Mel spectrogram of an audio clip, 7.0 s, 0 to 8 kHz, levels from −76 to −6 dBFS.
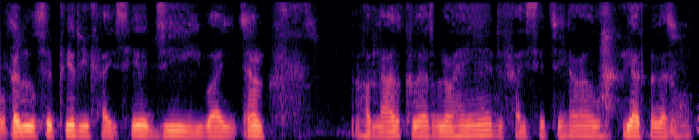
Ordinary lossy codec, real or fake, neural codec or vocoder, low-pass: none; fake; codec, 16 kHz, 1.1 kbps, Voila-Tokenizer; none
